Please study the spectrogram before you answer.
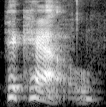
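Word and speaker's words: Pickell: pickles actually his name was dr. pickle with the accent on the second syllable but that wasn't why everybody called him dr.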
